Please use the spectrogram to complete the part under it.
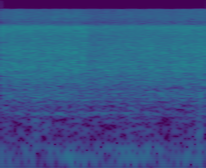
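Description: Cumin seeds crackle and sizzle in hot oil for a methi matar malai tempering, a steady, close, bright hiss with no speech.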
